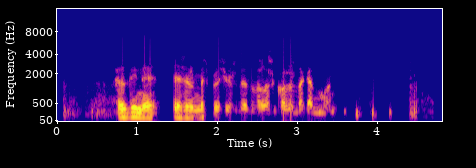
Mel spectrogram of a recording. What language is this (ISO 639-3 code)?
cat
